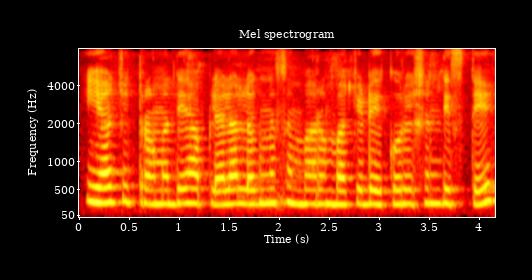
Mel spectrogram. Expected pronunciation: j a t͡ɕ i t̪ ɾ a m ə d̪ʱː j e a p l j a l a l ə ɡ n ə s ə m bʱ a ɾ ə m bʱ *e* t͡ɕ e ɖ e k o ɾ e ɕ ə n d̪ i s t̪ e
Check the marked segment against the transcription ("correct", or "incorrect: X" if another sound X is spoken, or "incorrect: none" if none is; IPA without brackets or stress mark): incorrect: a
